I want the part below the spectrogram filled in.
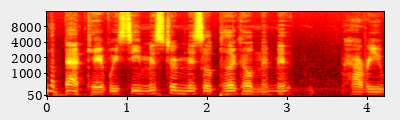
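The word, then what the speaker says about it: Mxyzptlk: Batcave we see Mr mle however you pronounce his name no repeat after me bright boy it's mix yes SP lck he is standing next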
